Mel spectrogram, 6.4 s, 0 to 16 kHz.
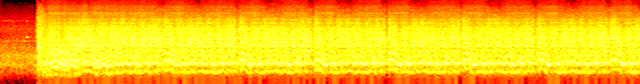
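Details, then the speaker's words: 1969 Ford Econoline van, last run date unknown: fuel line disconnected at the engine and fed from a gas can, cranked to see whether the pump delivers fuel. The starter whirs steadily with an even chug of compression for several seconds but never catches; cranks, no start. "I'm going to turn it over and see if it pumps any fuel out. Uh this is probably going to take a little bit, but we'll go ahead and see what happens."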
